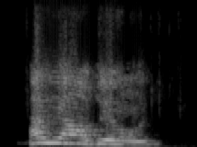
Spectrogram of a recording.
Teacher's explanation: You wanna like you wanna lengthen the last syllables a little bit, and you wanna talk in a slightly higher pitch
